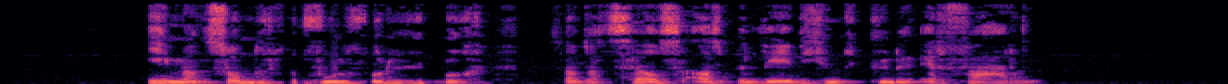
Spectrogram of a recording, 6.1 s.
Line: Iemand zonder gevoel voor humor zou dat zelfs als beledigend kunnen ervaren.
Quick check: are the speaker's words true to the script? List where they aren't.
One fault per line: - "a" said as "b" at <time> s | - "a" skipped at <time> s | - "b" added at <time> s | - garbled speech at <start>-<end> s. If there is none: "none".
none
